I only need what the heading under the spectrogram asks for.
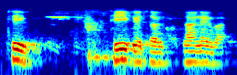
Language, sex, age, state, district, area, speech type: Maithili, male, 30-45, Bihar, Sitamarhi, urban, conversation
